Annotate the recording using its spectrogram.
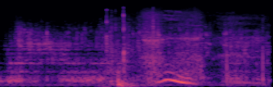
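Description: A toilet flushing, a rush of water, with a short vocal sound rising and falling in pitch partway through.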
